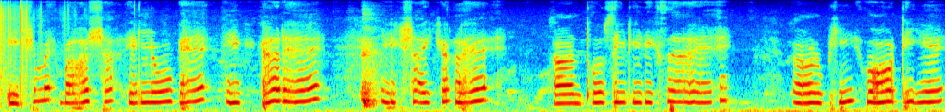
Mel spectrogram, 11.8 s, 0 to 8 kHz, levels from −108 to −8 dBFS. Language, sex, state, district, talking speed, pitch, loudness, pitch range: Hindi, female, Bihar, Supaul, 105 wpm, 270 Hz, -19 LUFS, 260-295 Hz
